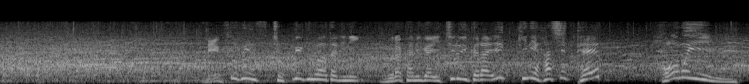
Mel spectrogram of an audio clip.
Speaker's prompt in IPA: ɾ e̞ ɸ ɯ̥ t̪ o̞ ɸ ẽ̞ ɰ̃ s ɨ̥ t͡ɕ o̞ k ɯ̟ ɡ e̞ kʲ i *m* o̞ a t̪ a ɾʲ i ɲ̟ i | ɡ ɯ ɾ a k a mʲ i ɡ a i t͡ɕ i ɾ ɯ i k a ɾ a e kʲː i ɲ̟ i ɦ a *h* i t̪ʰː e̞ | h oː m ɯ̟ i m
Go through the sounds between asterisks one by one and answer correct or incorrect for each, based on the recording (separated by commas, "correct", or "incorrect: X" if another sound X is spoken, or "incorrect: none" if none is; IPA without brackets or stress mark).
incorrect: n, incorrect: ɕ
